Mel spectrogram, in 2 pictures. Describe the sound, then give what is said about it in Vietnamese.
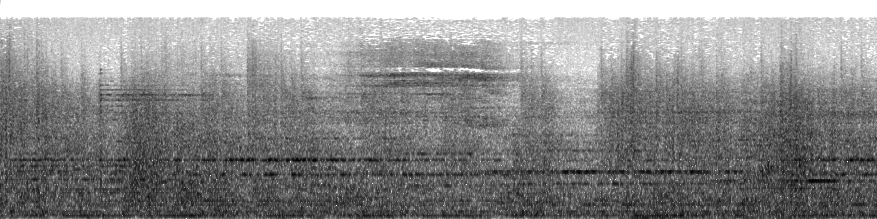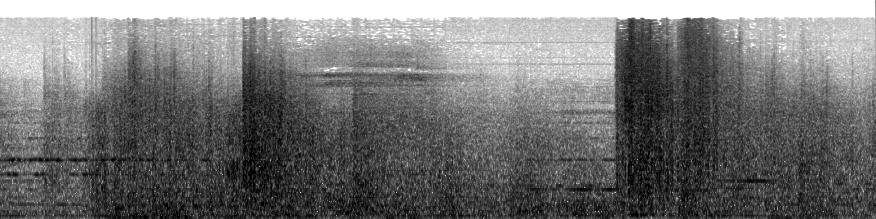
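Thunder rumbling and crashing as a story sound effect, a long unbroken low roar that grows louder midway, with sharp crackling crashes bursting through it in the second half. “Sấm sét hết đợt này lại đến đợt khác liên miên không ngớt.”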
